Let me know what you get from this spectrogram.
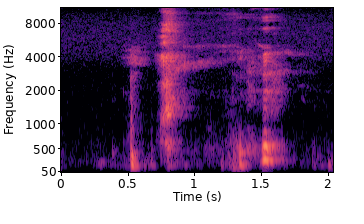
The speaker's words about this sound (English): Sorry, I burped.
